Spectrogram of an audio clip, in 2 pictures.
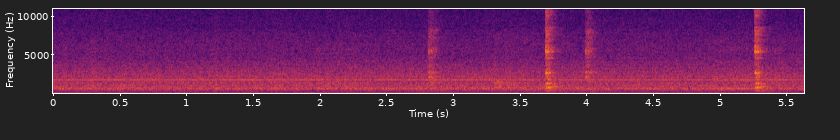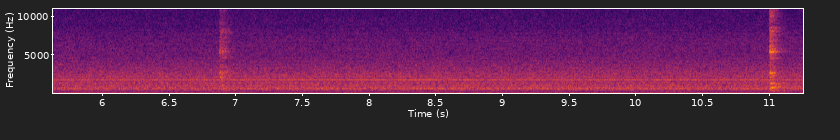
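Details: PDP-11/34A vintage computer, top and bottom covers on, powered up with RX211 floppy interface refitted and booting: loud, even airy roar of its cooling fans with a few sharp drive clicks, noisy even at reduced speed, outside cabinet; normal fan noise.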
